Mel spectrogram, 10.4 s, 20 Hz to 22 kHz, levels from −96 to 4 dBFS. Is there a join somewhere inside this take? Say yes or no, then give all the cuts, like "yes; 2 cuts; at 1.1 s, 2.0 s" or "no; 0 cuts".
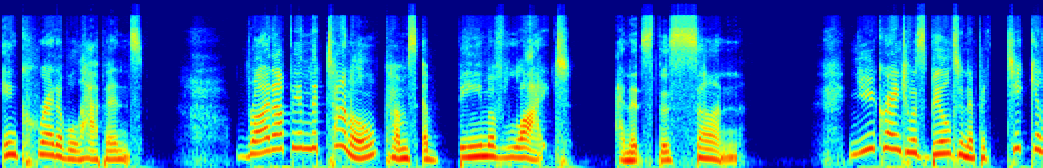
no; 0 cuts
